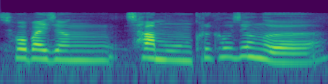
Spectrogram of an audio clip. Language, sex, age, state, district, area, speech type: Bodo, female, 30-45, Assam, Baksa, rural, spontaneous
